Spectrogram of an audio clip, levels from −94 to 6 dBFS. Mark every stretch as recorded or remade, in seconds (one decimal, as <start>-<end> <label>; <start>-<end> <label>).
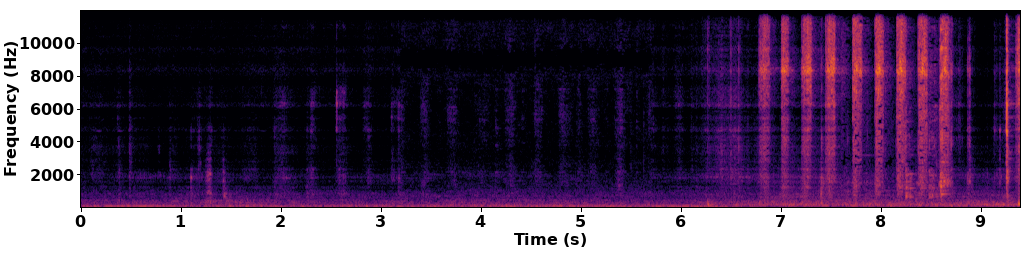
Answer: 0.0-3.2 remade; 3.2-5.7 recorded; 5.7-7.6 remade; 7.6-8.7 recorded; 8.7-9.4 remade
